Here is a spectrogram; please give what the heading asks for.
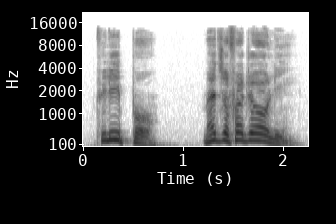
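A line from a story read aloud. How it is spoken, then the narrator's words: Peremptory tone. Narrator (Italian): detto con tono perentorio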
